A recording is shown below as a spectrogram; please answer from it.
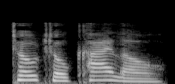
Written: toto caelo

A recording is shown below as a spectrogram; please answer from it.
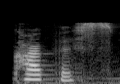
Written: carpous

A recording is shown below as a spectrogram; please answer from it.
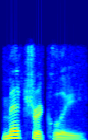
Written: metrically

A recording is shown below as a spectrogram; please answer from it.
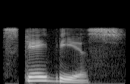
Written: scabious

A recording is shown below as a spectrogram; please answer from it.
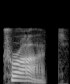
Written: trot

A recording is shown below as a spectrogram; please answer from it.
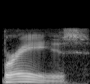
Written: braise

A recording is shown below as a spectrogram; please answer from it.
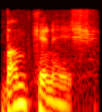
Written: bumpkinish

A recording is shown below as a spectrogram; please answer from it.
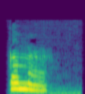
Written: gummer

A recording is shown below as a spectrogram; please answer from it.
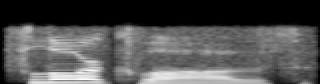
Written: floorcloths

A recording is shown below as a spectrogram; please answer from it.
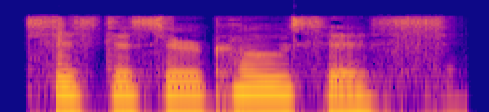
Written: cysticercosis

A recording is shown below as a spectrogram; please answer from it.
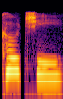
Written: Kochi

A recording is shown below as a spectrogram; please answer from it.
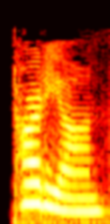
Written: tardyon

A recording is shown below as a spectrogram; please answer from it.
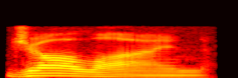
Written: jawline

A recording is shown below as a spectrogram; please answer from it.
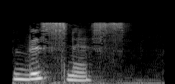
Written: thisness

